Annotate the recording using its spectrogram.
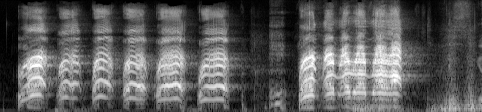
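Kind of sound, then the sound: vocal imitation, imitated bird call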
